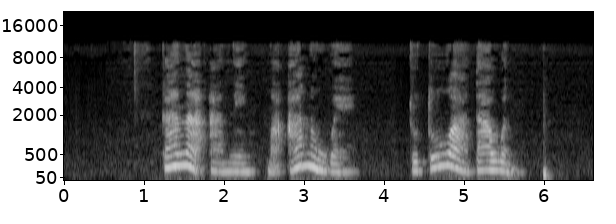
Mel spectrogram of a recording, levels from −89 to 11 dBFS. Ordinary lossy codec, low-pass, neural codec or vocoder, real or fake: Opus, 32 kbps; 10.8 kHz; vocoder, 44.1 kHz, 128 mel bands, Pupu-Vocoder; fake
